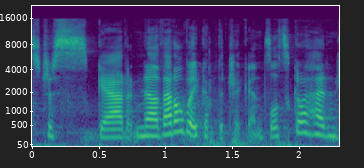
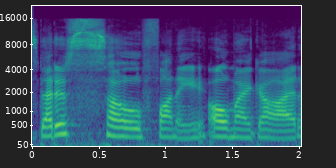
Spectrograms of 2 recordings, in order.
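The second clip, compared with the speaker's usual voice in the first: ordinary talk, nothing marked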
